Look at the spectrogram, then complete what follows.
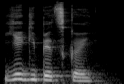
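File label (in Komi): "египетскӧй", Komi, female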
